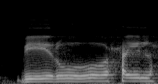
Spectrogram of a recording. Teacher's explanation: ha baris bawah, ha pedas ya, bertemu lam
